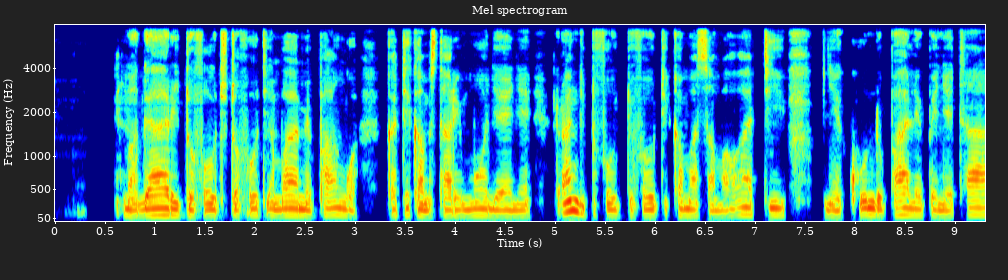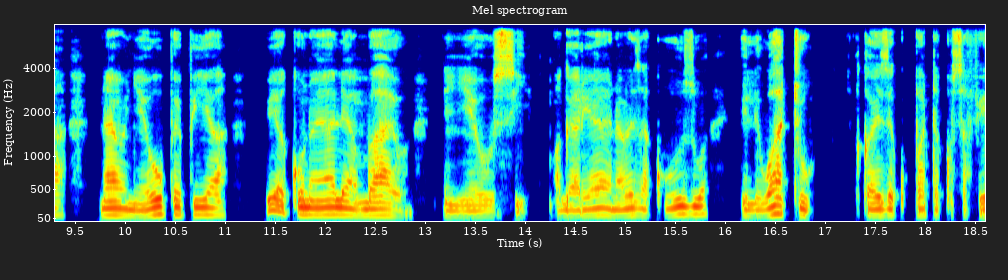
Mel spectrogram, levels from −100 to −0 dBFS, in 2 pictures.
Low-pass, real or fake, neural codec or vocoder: 7.2 kHz; real; none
